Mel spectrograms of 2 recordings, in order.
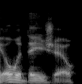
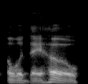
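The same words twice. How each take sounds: First: The J is said like an English J. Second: The J is said like an H sound. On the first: The speaker calls it right. "but no, it's Femi Oladejo" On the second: The speaker calls it wrong. "I say Oladejo like, you know, you don't pronounce the J in Spanish"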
